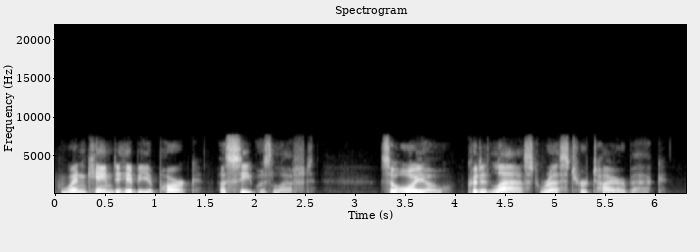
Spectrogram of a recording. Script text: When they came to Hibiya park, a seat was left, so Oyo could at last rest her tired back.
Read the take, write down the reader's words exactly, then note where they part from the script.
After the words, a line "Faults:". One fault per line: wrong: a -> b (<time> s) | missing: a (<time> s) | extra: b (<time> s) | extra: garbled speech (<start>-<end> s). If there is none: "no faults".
When came to Hibiya park, a seat was left, so Oyo could at last rest her tire back.
Faults:
missing: they (0.3 s)
wrong: tired -> tire (5.3 s)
